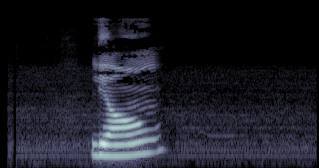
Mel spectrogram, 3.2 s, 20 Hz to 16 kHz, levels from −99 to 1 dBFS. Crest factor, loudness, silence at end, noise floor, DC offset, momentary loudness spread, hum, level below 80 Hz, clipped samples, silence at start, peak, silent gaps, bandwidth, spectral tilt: 20 dB; -24 LUFS; 1.6 s; -67 dBFS; under 0.1%; 17 LU; none; -84 dBFS; under 0.1%; 0.9 s; -10 dBFS; none; 11 kHz; -5 dB/octave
